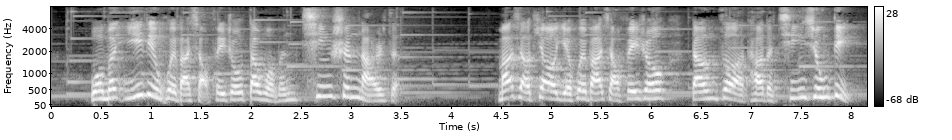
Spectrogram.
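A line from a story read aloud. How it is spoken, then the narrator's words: Earnest promise. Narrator (Chinese): 马天笑先生向马爷爷保证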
